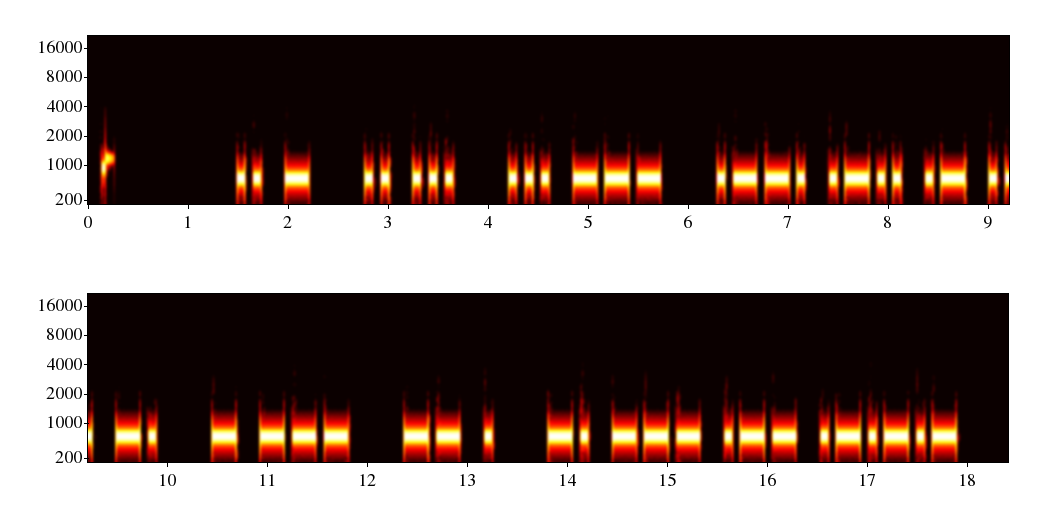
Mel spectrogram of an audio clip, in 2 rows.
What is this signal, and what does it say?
Morse code, heard as a keyed tone, about 15 wpm, 700 Hz. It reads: IT IS SO PLAIN TO ME NOW.
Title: Sentences from Top 1000 Words - Review Part 2 - 15wpm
